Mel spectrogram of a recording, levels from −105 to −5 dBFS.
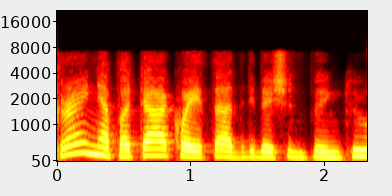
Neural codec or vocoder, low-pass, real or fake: codec, 16 kHz, 0.5 kbps, X-Codec, WavLM features, trained on Multilingual LibriSpeech; 7.2 kHz; fake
